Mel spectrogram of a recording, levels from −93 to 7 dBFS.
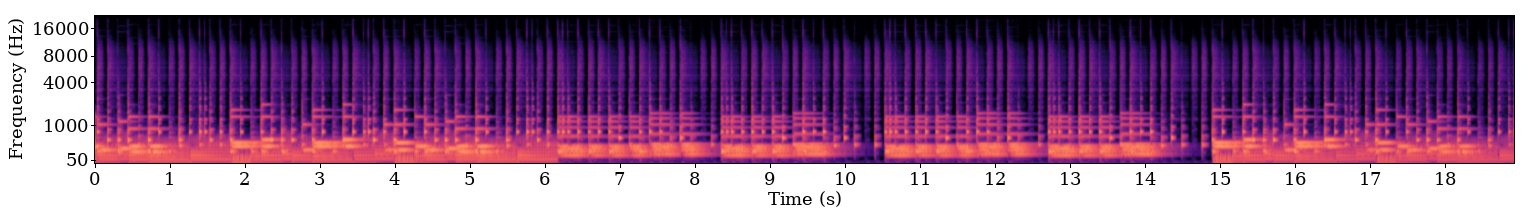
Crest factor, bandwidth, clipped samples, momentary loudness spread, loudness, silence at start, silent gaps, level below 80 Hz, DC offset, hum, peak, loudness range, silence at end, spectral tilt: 16 dB; 16 kHz; under 0.1%; 5 LU; -20 LUFS; 0 s; none; -36 dBFS; under 0.1%; none; -4 dBFS; 2 LU; 0 s; -7.5 dB/octave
